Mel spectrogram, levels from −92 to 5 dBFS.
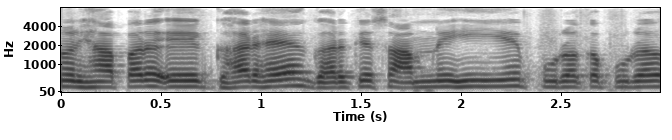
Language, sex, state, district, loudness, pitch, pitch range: Hindi, female, Haryana, Rohtak, -16 LUFS, 205 Hz, 195-210 Hz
